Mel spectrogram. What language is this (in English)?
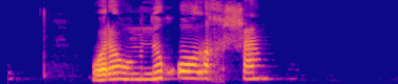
Abkhazian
